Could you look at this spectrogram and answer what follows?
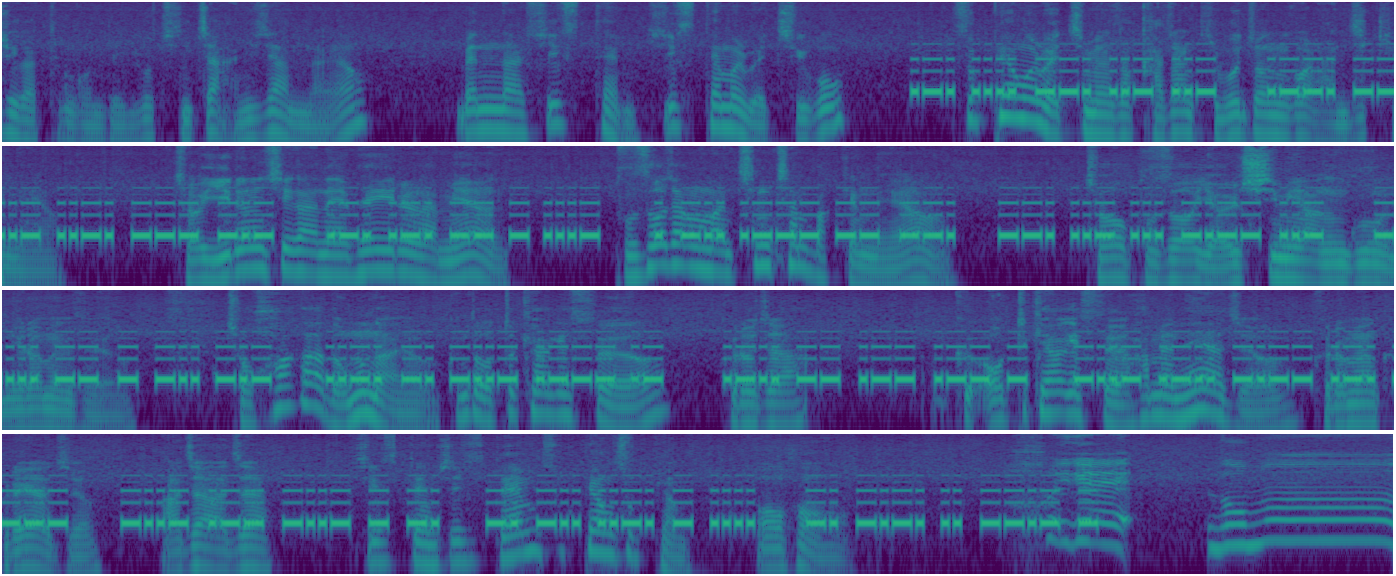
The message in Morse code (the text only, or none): RHGUU PQFOK RRMTV EDJMG GUSYU BMTDK FNXJA LMWWT XLYRO XWXTN NDFTH NCIQT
